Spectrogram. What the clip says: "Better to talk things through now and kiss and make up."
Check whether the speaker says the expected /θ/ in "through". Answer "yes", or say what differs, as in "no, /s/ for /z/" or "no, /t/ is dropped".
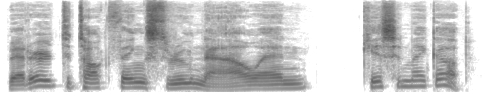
yes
